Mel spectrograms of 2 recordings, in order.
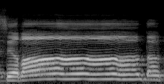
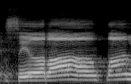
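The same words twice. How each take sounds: First: "siratal" with "raa" held far too long; wrong, overstretched chanted "siratal"; overlong madd. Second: "siratal" with "raa" moderately long; swung madd. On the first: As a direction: drag out the middle vowel of "siratal". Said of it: "tidak boleh kepanjangan". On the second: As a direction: swing the middle vowel of "siratal" without dragging. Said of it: "ayun saja". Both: Shown as a demonstration.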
